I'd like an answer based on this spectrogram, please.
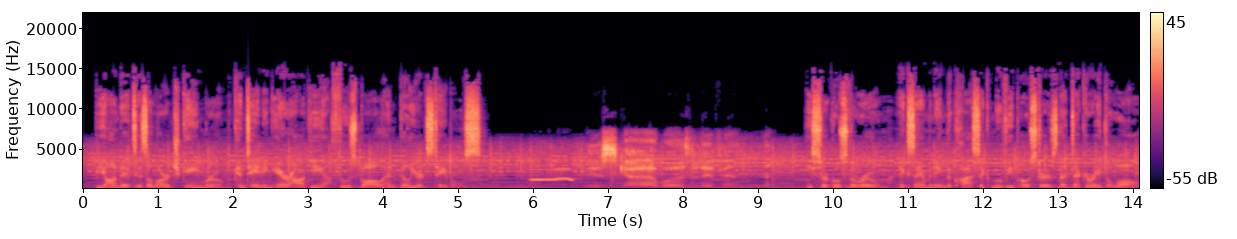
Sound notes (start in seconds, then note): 5.9 whistles softly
